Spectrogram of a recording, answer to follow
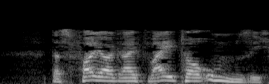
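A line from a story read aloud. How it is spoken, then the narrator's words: Called out. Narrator (German): rief man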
